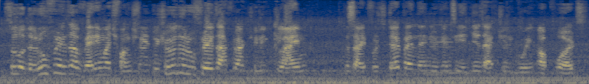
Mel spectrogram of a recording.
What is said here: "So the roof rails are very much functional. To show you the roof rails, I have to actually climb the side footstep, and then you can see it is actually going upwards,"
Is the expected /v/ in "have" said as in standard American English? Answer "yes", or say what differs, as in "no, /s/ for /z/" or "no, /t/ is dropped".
no, /f/ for /v/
